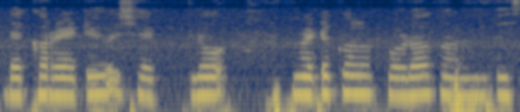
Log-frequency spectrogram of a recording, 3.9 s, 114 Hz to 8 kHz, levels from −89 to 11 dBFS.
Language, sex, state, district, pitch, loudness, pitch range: Telugu, female, Andhra Pradesh, Sri Satya Sai, 215 Hz, -18 LUFS, 210-225 Hz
